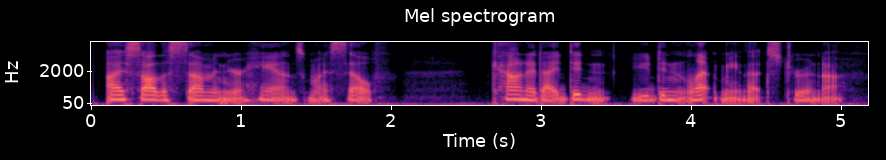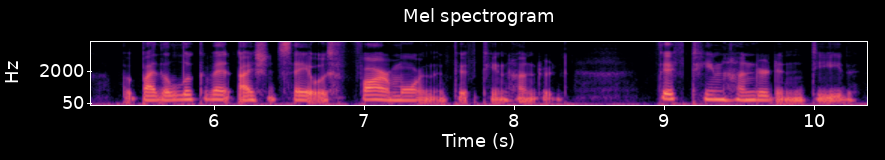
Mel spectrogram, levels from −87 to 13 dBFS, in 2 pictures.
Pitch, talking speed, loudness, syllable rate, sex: 165 Hz, 210 wpm, -21 LUFS, 5.3 syllables/s, female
